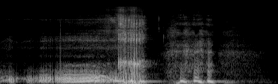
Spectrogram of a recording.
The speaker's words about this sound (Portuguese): Se eu respiro só pelo nariz com a com a glote aberta. Né? Agora, com a garganta, com a mangueirinha fechada, ela faz um barulhinho. É quase um ronco.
